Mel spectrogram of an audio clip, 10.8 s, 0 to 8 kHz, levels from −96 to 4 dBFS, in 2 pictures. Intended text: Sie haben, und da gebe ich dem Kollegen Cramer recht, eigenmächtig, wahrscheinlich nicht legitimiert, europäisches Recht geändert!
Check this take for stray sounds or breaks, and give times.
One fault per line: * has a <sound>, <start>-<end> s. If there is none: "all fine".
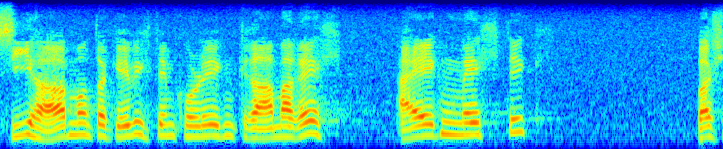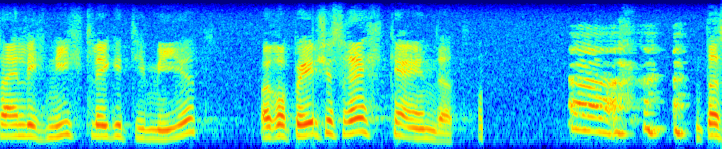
* has a laugh, 9.7-10.6 s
